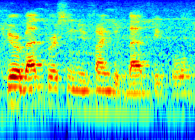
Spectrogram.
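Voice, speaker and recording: A man's voice: lowish voice, fairly even intonation, quick pace, roomy sound, muffled recording, noisy background. A young man from Turkey who makes vlogs, chatting casually and filling his talk with "like" and "you know.". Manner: easygoing, fills with "like" and "you know". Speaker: vlogger. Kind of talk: casual chat.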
